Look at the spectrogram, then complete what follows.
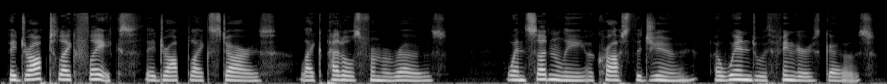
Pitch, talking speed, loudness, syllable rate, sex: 195 Hz, 155 wpm, -17 LUFS, 4.1 syllables/s, female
